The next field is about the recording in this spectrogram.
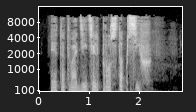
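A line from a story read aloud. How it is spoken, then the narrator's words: Mutter. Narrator (Russian): пробормотал я про Бакеру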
